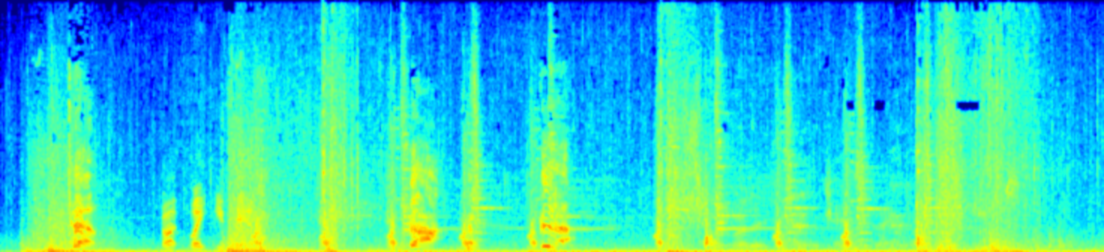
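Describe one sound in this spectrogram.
Flames crackle and roar close by.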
